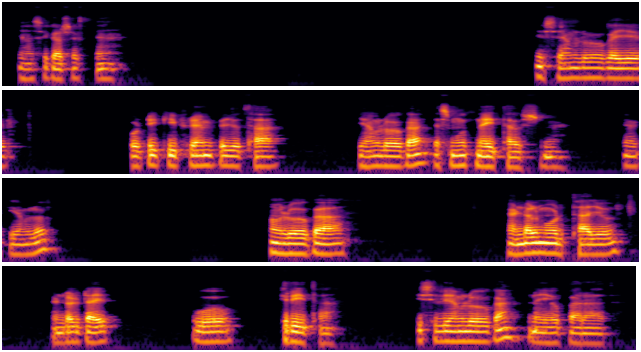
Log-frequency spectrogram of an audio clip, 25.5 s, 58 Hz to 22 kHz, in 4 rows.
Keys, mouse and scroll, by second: 1.7-3.1 scroll down 1, 6.4 space, 7.1 click, 14.4 right click, 21.8 click.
